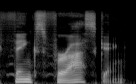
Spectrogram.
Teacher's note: English is a stresstimed language which means some syllables get emphasized while others get reduced. When you say thanks for asking the word for becomes almost invisible. It sounds like thanks for asking.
